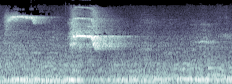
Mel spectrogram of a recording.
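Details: Captive beluga whale playing with its toys, giving a bright whistle that starts high, drops and levels off into a steady tone lasting about half a second, with a short squeak before it over a low rumbling background hum.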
